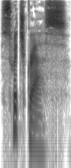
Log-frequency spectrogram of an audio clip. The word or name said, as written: switchgrass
